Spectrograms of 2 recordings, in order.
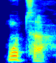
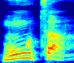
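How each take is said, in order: First: The first vowel is short. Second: The first vowel is long. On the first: The speaker calls it right. "ഷോർട്ടായിട്ട് ഉച്ചരിക്കാനായിട്ട് നമ്മൾ ശ്രദ്ധിക്കണം" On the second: The speaker calls it wrong. "മൂച്ച എന്ന് പറയില്ല"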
